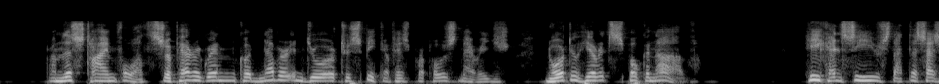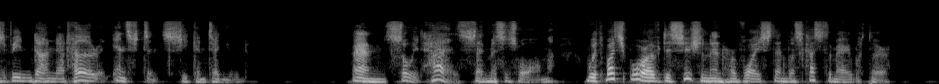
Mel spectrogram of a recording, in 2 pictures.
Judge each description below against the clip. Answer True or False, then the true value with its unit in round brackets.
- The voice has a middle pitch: True (150 Hz)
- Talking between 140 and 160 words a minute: False (170 wpm)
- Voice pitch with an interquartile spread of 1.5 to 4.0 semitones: False (5.1 semitones)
